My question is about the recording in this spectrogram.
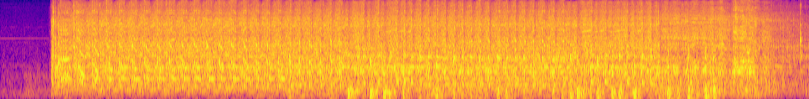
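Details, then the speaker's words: Used Toyota demolition-derby car, with harness jumped, fuel lines connected and throttle cable disconnected, cranks and catches, then stumbles irregularly and fades out after about seven seconds; its old low-idle problem persists. "Yeah, see, it still seems to be having that low idle problem."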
